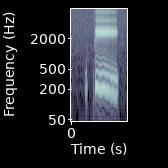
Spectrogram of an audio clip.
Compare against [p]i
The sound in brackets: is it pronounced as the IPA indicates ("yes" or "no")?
yes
